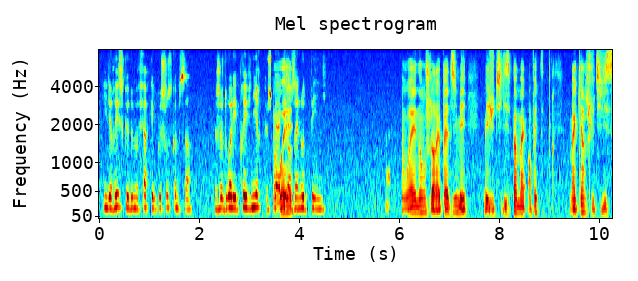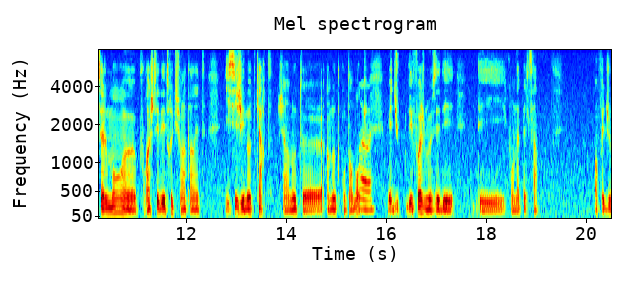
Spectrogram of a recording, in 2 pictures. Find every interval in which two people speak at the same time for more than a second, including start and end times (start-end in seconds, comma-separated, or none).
none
